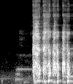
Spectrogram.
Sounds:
Cough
